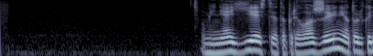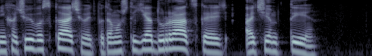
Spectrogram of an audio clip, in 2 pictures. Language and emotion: Russian, angry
